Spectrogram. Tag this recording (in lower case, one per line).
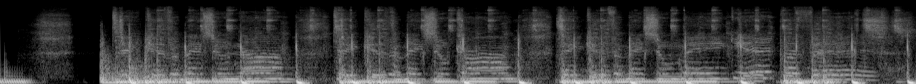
music
soundtrack music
